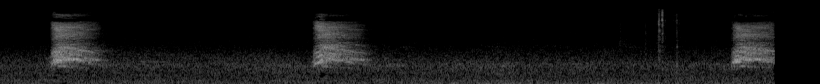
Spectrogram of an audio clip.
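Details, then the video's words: A young fox yelling from a yard, giving three raspy, abrupt screams spaced about two to three seconds apart, with faint clicking between the second and third cries. "Fox Calling in Yard"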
